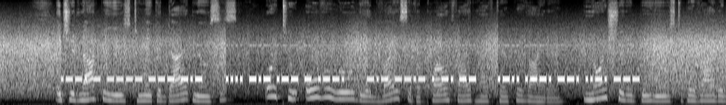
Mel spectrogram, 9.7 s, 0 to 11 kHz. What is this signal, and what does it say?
Morse code (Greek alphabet), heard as a keyed tone, hand-sent with a paddle, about 38 wpm, 830 Hz, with radio static and speech in English. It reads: ΠΤΧΟΚ ΗΚΩΤΠ ΚΨΕΝΜ ΛΠΓΦΟ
